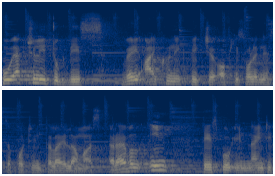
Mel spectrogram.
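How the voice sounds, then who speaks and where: With music in the background, a man talks at a moderate pace and medium pitch, his voice making very wide pitch swings. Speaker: podcast host. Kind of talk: podcast introduction and interview questions.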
